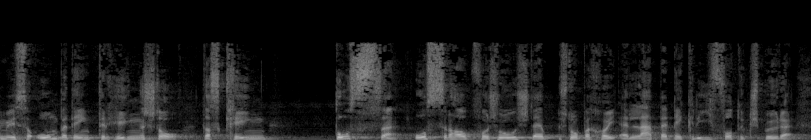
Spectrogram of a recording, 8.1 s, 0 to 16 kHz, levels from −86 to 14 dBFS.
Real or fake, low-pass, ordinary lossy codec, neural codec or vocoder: fake; 14.4 kHz; MP3, 48 kbps; vocoder, 44.1 kHz, 128 mel bands every 256 samples, BigVGAN v2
